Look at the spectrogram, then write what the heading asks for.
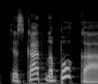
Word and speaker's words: Tezcatlipoca: Tezcatlipoca. There we go. Good job. Thanks. It's a good thing I pronounced that right.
